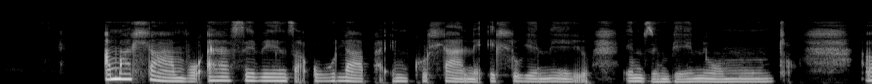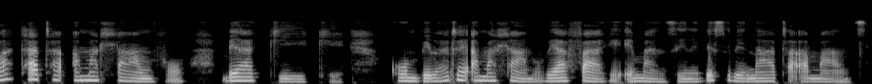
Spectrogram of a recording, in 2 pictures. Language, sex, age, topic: North Ndebele, male, 25-35, health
